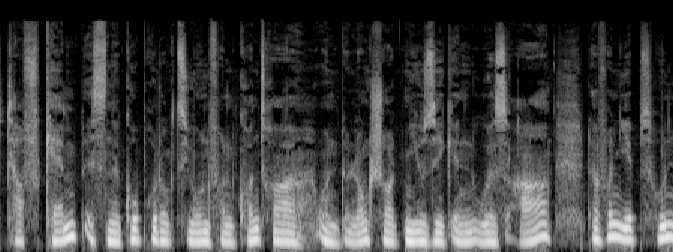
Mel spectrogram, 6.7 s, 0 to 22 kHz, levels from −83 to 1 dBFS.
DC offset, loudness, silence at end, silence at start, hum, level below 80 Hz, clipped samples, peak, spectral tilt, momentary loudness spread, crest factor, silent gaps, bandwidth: under 0.1%; -15 LUFS; 0 s; 0.1 s; none; -44 dBFS; under 0.1%; 0 dBFS; -6 dB/octave; 5 LU; 14 dB; none; 16.5 kHz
